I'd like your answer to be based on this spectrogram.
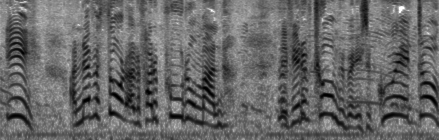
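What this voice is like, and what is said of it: Imitated Geordie accent. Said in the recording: “you were doing your dad's accent there and he sounds quite Geordie.”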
